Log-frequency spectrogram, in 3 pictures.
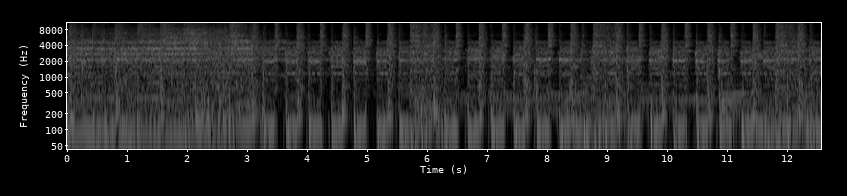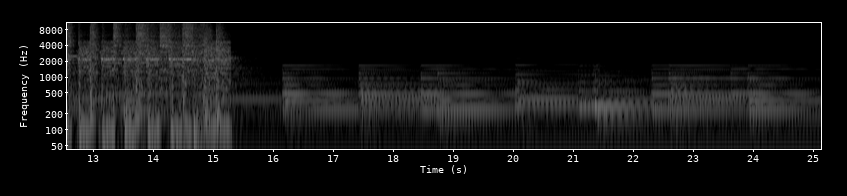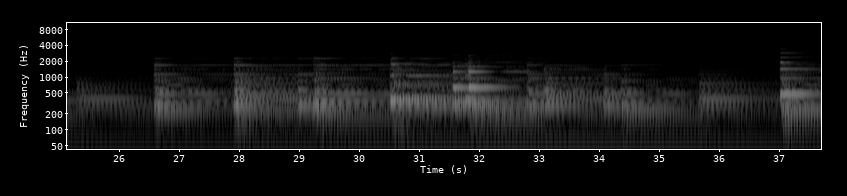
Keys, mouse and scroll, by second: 4.7 scroll up 1, 5.0-8.8 middle drag, 8.8 e, 10.1 z, 18.4 click, 19.5-23.9 middle drag, 24.0 s, 25.6 x, 37.6 click.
